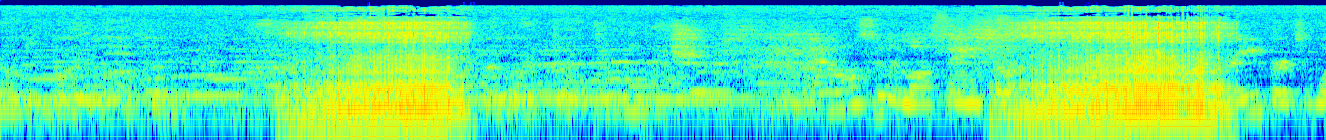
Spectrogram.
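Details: A woman snoring in her sleep, though she says she does not snore: two loud, rough inward snores about four seconds apart, with quieter breathing between and faint background music.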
